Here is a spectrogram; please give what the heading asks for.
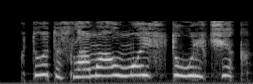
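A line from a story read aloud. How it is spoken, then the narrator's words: Tiny high-pitched cub voice. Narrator (Russian): сказал маленький медвежонок совсем тоненьким голосом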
